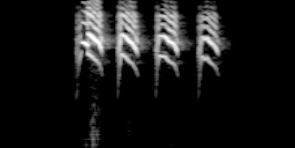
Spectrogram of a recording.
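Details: Parrot calling: four loud, harsh, harmonic notes that each slide downward, given in quick even succession about a quarter second apart, with a quiet background.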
